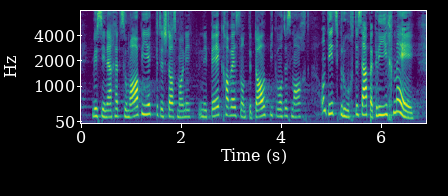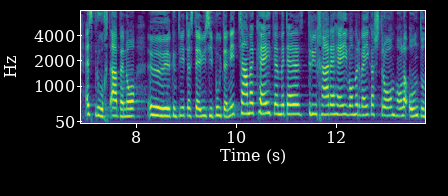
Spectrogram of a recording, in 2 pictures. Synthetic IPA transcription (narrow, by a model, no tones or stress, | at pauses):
mɪːɾsinæχæɾt͡sʊmɑːb̥iətəɾd̥ɛʃd̥ɑːsmɑːlnɪtnɪt̚b̥eːkʰɑʋeːsɔnd̪əd̥ɑlpiɡʋɔdɑsmɑχt | ʊndjɪt͡sb̥ruːχtəsæb̥əɡ̥liːχmeː | ʔəsb̥ruːχtæbənɔʔøɪɾɡən̩tviːəd̥ɑsd̥ɛysibudənɪt̚t͡sæməkʰɛɪtʋɛnmɪrdɛd̪̥ɾyːχæɾəɦɛɪʋɔmɪɾʋɛɪɡɑʃtɾroːmɦɔləʔʊndʊn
